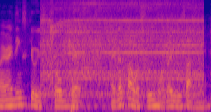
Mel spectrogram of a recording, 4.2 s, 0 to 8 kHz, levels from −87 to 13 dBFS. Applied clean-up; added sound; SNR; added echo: none; Domestic sounds, home sounds; 1 dB; none.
